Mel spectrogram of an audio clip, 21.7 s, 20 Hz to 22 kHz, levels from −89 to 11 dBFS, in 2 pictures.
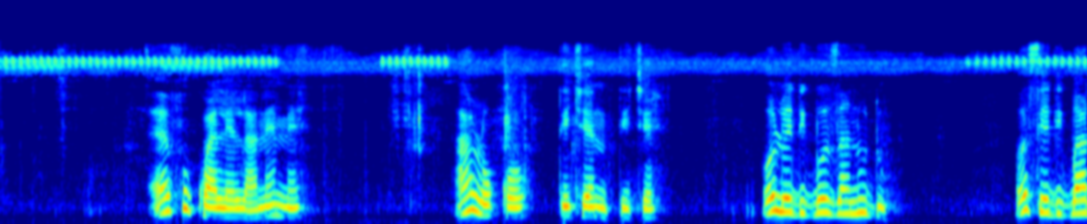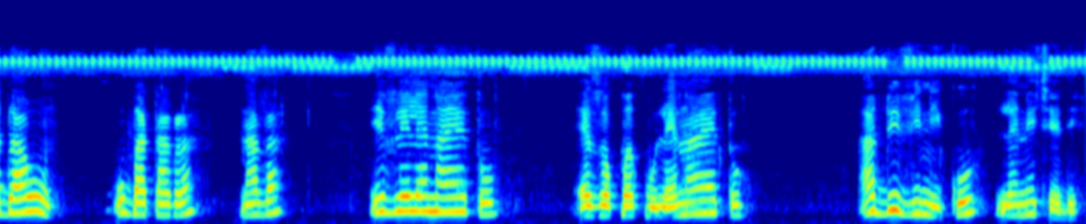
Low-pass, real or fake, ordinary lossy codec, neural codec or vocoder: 9.9 kHz; real; AAC, 64 kbps; none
